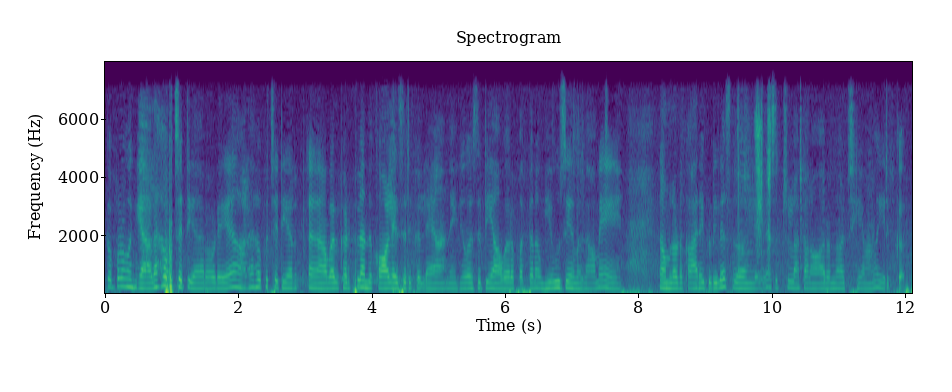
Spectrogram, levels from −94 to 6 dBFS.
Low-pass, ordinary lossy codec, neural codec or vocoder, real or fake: 7.2 kHz; Opus, 64 kbps; codec, 16 kHz, 0.8 kbps, ZipCodec; fake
